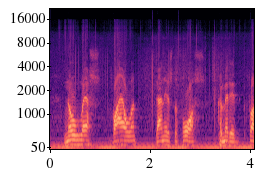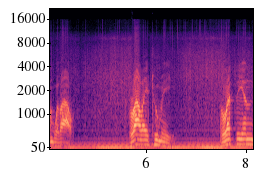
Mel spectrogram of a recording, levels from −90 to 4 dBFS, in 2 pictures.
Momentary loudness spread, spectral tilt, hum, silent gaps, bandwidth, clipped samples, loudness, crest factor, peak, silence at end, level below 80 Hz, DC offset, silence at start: 14 LU; -6.5 dB/octave; 60 Hz at -30 dBFS; none; 14.5 kHz; under 0.1%; -17 LUFS; 16 dB; 0 dBFS; 0 s; -26 dBFS; under 0.1%; 0 s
